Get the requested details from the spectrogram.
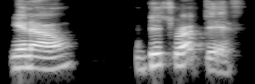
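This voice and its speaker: This podcast co-host has a fairly low, slow voice. Worn out from a long day, she yawns through a casual chat, speaking frankly and at length with frequent "you know"s.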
